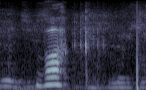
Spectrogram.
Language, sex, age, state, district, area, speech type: Kashmiri, female, 30-45, Jammu and Kashmir, Bandipora, rural, read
